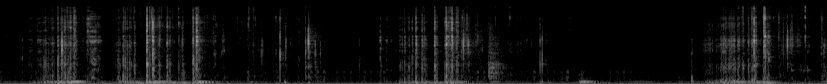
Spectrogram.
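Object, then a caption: Bar of soap carved with a metal blade. A hand-size, dry cream-white bar of soap with a pink rim is held in one hand while a metal cutter blade scrapes and carves flakes off it. Bright, crisp scraping and crunching strokes come in uneven bursts with short quiet gaps between them.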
